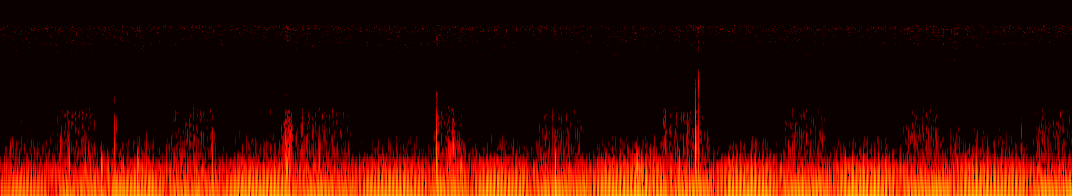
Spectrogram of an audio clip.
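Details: Cat purr as a calming sleep sound: a deep, steady low rumble with gentle periodic swells and a few faint clicks scattered through.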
